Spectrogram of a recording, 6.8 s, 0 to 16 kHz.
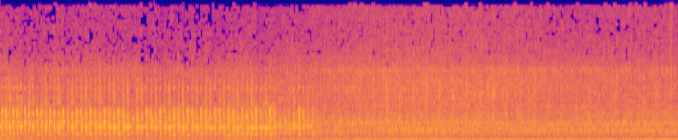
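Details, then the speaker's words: Ford V6 EcoBoost gasoline engine: light, fast metallic rattle over the idle, then settling; particular noise also seen on 1.6 inline-four chain engines, attributed to the timing chain slapping. "como logramos observar es un ecobús presenta una condición de un ruido que es bastante particular sus ha sucedido en otras motores en otros vehículos ya sea motores también 4 en línea 1.6 con cadena de distribución"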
